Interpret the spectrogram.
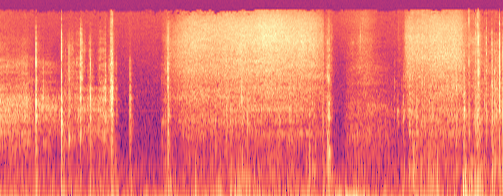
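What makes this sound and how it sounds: Long nails rapidly tap the front and sides of a hollow, medium-sized pink printed cardboard toy packaging box with a plastic window, held in both hands. Sharp, dry clicks ring briefly over a low, dull hollow thud, with a soft, bright rustling hiss filling the middle of the clip between the taps.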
